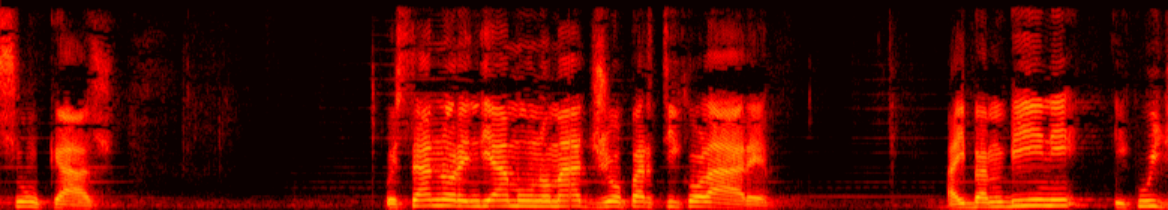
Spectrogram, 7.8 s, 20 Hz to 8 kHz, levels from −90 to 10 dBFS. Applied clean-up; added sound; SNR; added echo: neural separator model SepFormer DNS4.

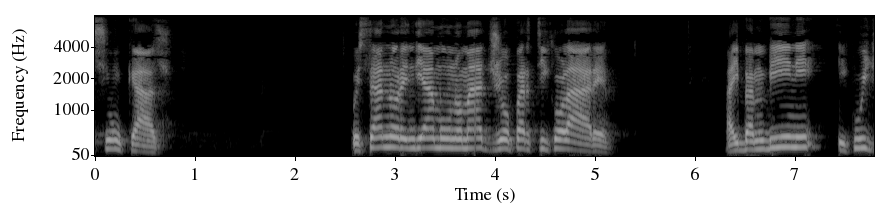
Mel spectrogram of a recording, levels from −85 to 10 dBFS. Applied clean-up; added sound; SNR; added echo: neural mask model DeepFilterNet 3.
